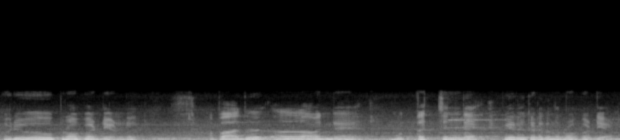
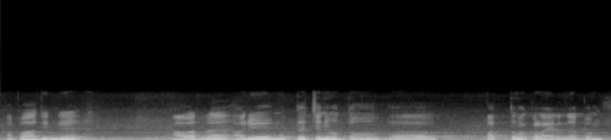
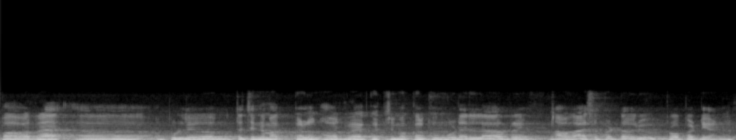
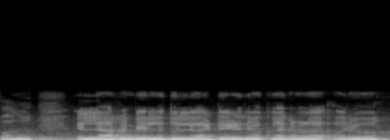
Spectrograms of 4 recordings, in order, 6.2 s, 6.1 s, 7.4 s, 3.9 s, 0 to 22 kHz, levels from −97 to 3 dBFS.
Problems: background sounds at intervals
